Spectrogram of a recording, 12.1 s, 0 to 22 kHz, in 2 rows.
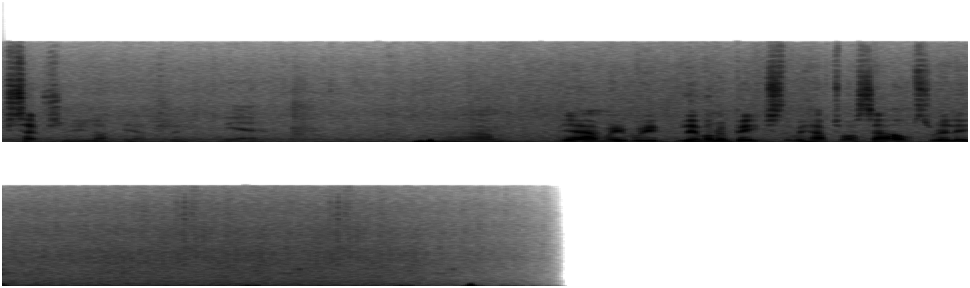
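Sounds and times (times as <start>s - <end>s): steady hissing noise: 0.0s - 9.5s
faint low thumps: 0.6s - 5.0s.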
